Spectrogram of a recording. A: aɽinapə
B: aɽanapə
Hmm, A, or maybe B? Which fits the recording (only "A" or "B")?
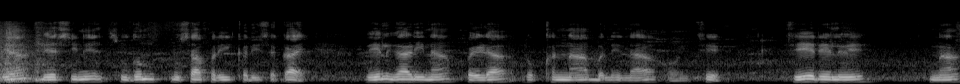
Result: A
